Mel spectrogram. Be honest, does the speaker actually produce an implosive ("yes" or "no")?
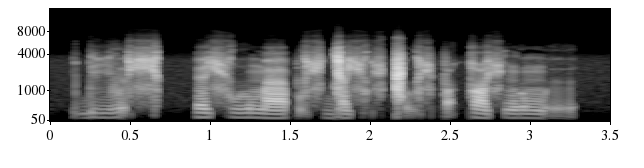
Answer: yes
